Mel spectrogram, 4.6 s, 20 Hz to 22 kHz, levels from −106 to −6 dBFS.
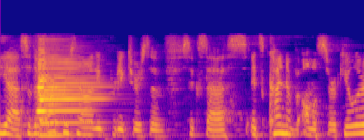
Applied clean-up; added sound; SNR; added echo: classical method WPE with log-MMSE.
